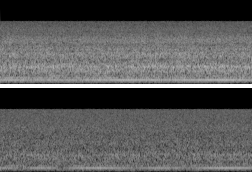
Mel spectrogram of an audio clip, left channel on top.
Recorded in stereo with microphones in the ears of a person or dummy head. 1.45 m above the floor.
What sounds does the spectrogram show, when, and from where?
Only background noise.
